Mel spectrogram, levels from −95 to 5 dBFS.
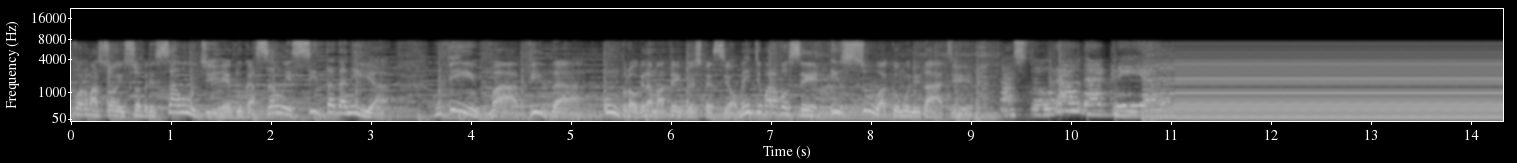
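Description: At 11.06 s a system hang loop starts and lasts to the end. The system froze while the hardware kept replaying one 21.33 ms piece of its ring buffer, which fits a 1024-sample buffer. Repeating at 46.9 Hz, it becomes a steady buzz.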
